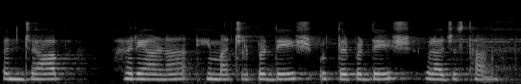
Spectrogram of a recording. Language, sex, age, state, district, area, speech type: Punjabi, female, 18-30, Punjab, Kapurthala, urban, spontaneous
